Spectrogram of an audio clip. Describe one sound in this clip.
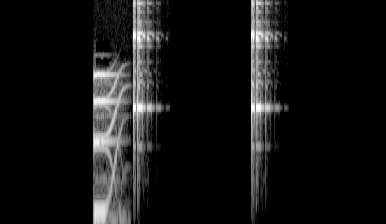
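Short electronic menu chimes ring out.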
